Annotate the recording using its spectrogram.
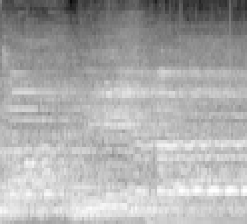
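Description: Live gospel music: several voices singing together like a choir, holding long, wavering notes.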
